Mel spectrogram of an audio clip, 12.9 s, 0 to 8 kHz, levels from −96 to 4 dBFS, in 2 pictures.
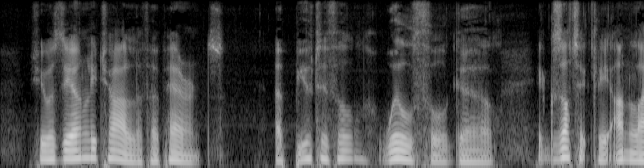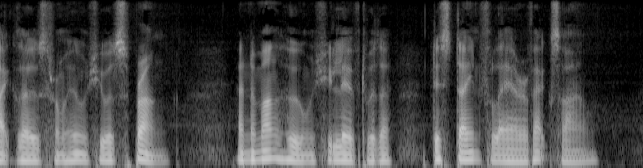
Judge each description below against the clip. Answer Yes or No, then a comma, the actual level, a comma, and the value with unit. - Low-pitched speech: Yes, very low, 90 Hz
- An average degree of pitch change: Yes, average, 4.1 semitones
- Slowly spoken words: No, average, 145 wpm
